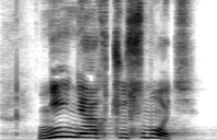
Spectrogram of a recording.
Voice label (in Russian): Аудиофайл предложения нихвский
